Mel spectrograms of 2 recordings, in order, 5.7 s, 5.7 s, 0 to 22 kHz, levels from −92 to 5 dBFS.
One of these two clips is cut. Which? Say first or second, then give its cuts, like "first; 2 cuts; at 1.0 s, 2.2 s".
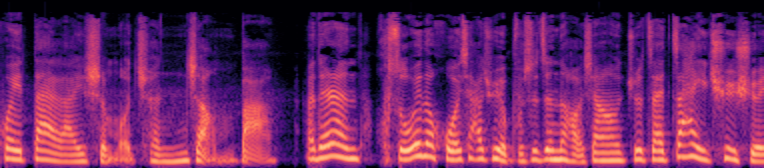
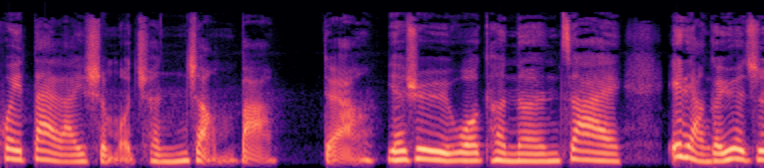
first; 1 cut; at 2.2 s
